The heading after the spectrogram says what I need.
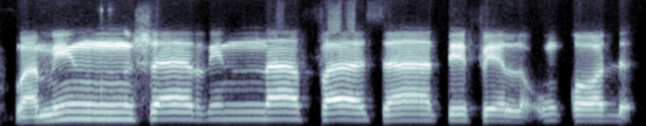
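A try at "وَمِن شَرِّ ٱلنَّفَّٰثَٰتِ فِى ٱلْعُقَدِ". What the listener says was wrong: Nun tasdid ingat. Wa min syarrin naffasati fil 'uqad.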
